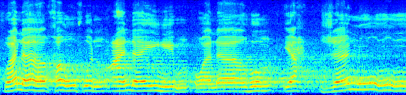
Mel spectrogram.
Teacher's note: Yang kedua walahum yahzanun, mim mati ketemu ya. Dua-duanya izhar syafawi, jangan diikhfakan, jangan ditahan.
